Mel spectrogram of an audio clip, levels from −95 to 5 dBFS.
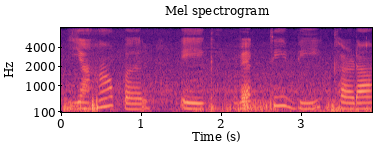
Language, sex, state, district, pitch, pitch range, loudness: Hindi, female, Haryana, Jhajjar, 210 Hz, 200-250 Hz, -21 LUFS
